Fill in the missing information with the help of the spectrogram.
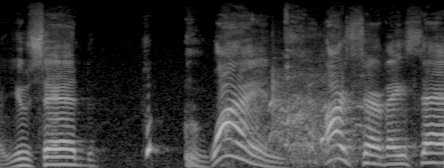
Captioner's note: hiccups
